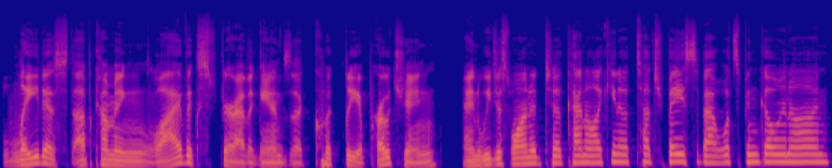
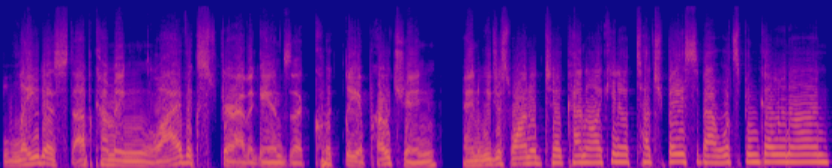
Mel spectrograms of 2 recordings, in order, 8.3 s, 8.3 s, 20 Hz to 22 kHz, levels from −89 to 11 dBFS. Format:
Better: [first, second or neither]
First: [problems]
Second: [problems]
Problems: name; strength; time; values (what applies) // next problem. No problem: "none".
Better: first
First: none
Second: distortion; heavy; 6 dB below the speech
